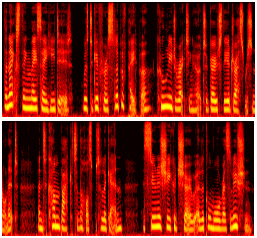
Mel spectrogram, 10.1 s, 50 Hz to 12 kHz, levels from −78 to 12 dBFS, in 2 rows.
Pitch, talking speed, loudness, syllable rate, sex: 220 Hz, 260 wpm, -20 LUFS, 6.3 syllables/s, female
